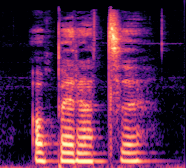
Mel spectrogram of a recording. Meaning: 1. surgery, operation 2. operation
- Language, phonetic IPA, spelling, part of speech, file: Czech, [ˈopɛrat͡sɛ], operace, noun, Cs-operace.ogg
